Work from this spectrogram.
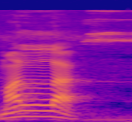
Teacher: bilagunnah tanpa dengung jadi bacanya tidak boleh dengung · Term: Idgham bilagunnah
